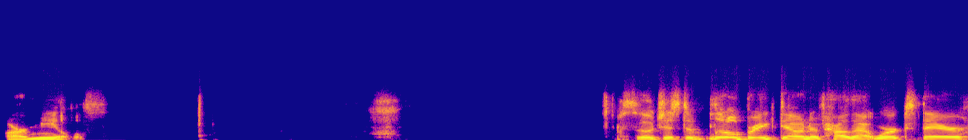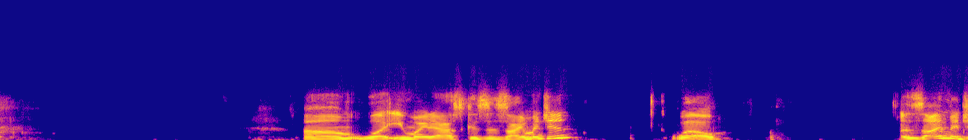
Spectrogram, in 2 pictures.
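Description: A woman speaks calmly into a microphone, explaining with pauses.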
